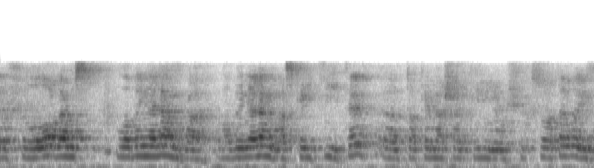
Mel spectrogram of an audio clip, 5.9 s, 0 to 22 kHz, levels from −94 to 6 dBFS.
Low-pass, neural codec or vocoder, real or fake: 5.4 kHz; vocoder, 24 kHz, 100 mel bands, Vocos; fake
